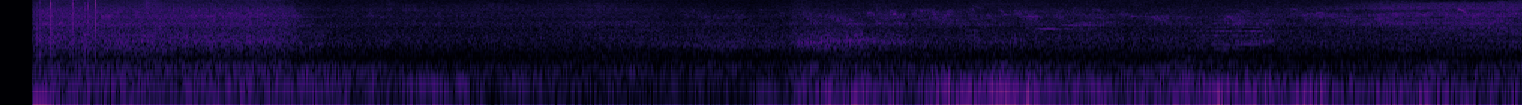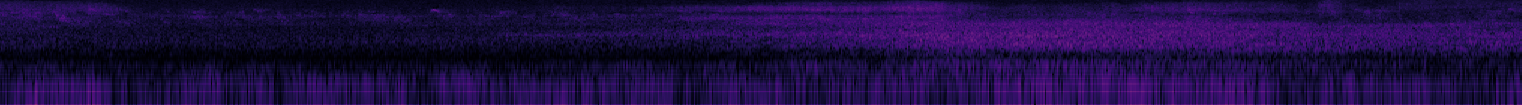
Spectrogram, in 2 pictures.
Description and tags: Street sounds
Bus, Cars, City, Road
